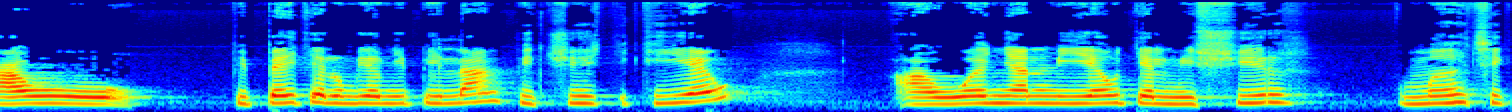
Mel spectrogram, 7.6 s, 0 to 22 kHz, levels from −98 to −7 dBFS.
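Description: No technical faults are audible in this speech recording.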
